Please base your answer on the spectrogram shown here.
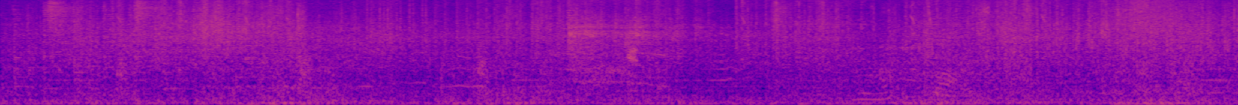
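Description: Mammoth tanks fire in a video game amid explosions, forming a dense, continuous rumble of cannon blasts and detonations that stays loud and unbroken for over eight seconds.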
